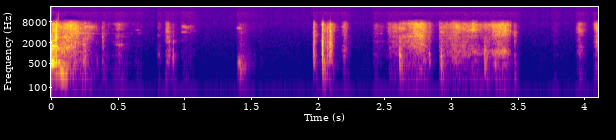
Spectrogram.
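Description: Hand trowel digging into garden soil through a paper mulch sheet: a sharp click about two seconds in, then about a second of faint scraping and crunching.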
